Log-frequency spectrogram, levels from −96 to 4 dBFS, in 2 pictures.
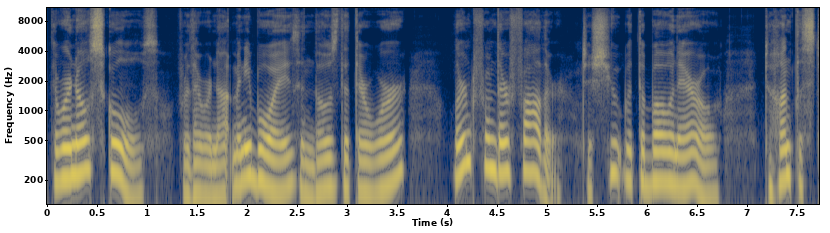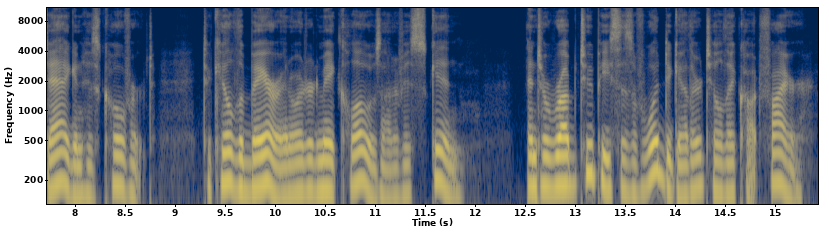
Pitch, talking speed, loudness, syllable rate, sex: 175 Hz, 225 wpm, -19 LUFS, 5.7 syllables/s, female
